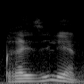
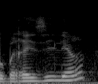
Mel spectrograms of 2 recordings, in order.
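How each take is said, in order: First: Brésilienne ending in a clear n; brésilienne closing on an open e and n; French feminine. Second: Brésilien, nasal ending, no n sounded; brésilien ending in a nasal vowel; French masculine. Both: Shown as a demonstration. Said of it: "Então eu digo".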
